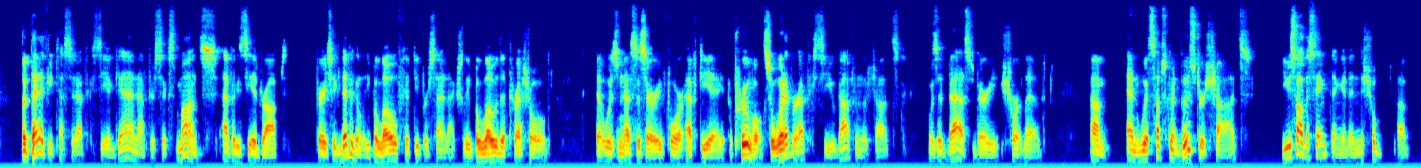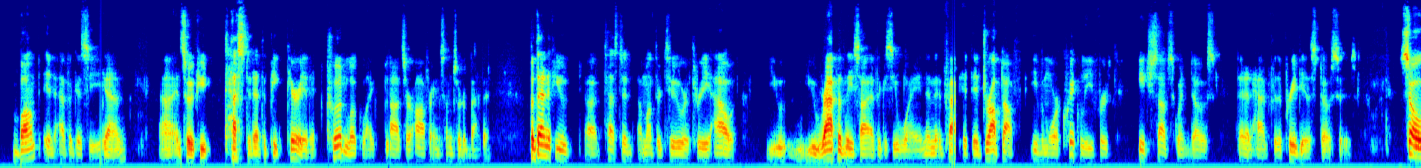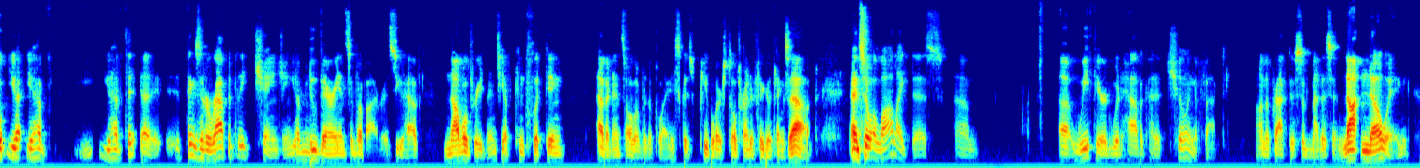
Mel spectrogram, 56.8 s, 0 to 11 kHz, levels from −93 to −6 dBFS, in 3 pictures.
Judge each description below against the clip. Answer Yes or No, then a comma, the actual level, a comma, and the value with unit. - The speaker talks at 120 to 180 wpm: No, average, 195 wpm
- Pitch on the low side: Yes, low, 110 Hz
